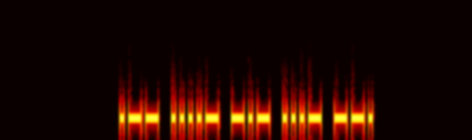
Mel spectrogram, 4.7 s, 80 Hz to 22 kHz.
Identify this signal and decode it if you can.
Morse code, heard as a keyed tone, about 27 wpm, 700 Hz. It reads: W4KVG
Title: USA Call Signs - 4x Character Spacing - 28wpm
